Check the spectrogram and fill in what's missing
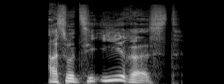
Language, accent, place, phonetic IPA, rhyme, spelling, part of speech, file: German, Germany, Berlin, [asot͡siˈiːʁəst], -iːʁəst, assoziierest, verb, De-assoziierest.ogg
- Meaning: second-person singular subjunctive I of assoziieren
